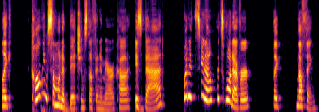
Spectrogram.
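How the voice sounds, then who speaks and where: A woman's voice: medium pitch, huge pitch swings, moderate pace. A woman from Turkey who hosts a livestream, chatting casually and rambling with many filler words, sometimes bossy and sarcastic toward her chat. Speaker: livestream reaction host.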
